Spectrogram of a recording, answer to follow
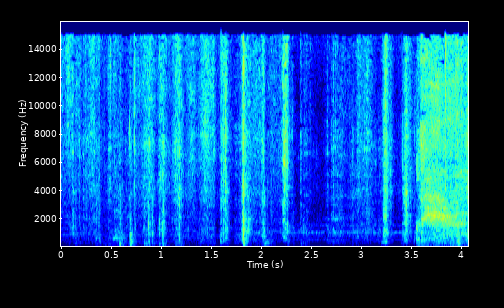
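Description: Cardboard box being picked up and moved aside by hand: a scatter of light taps and scrapes, with a brief rustle of paper near the end.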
